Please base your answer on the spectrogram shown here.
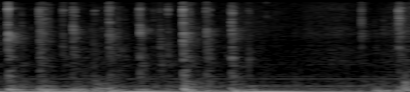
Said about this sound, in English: You're going to type for, in the search bar, you're going to look for architects.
